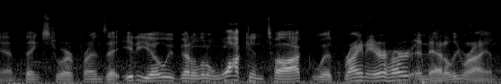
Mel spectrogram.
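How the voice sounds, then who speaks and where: A man's voice: medium pitch, animated, brisk. A man hosting live sports coverage and calling the play as a commentator. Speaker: broadcast host and play-by-play commentator. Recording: loud crowd and outdoor noise behind.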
